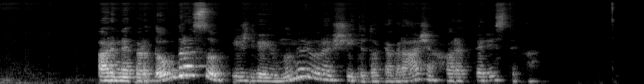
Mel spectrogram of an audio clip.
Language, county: Lithuanian, Kaunas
